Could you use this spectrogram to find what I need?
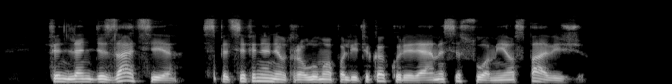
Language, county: Lithuanian, Utena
